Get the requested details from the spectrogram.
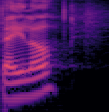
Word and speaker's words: Baylor: Is it pronounced Baylor? – Baylor.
